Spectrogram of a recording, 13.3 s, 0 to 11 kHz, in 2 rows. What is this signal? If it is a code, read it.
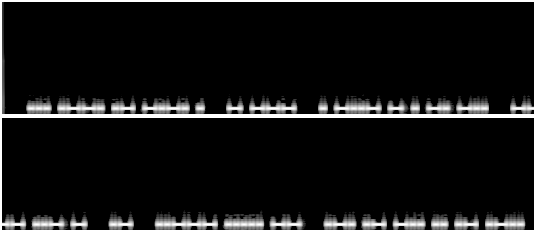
Morse code, heard as a keyed tone, about 25 wpm, 600 Hz. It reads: SPACE TO EXTEND OUT A 25M RADIAL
